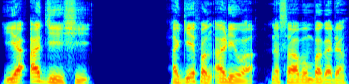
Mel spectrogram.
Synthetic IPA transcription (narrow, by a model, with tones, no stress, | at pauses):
jaː˦ʔa˦d͡ʒeː˨ʃi˦ | ʔa˨ɡʲeː˦ɸɐ˨ŋʔa˦ɽeː˨waː˨na˦saː˦bɔ˦mbɐ˦ɡɐ˨dɐ˦ŋ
